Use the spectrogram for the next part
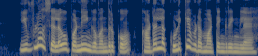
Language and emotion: Tamil, sad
